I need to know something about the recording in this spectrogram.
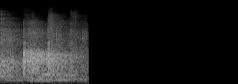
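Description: Indistinct voices in a room with a few light taps, cut off abruptly a little under a second in, followed by complete silence.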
